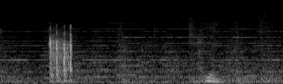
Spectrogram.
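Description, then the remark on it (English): Dice clatter across a table in a quick burst of four or so sharp, bright clicks lasting under a second, followed later by a faint voice murmuring in the background. “Okay, I'm going to roll new dice then.”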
